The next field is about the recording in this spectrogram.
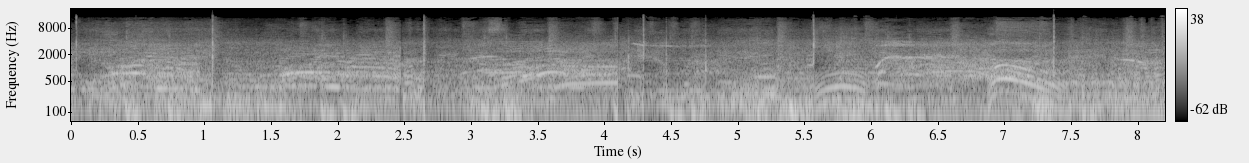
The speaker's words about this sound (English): Because I've found the best sport in the world, sport slapping. The first ever slapping championship was held recently in Siberia. And it's just what it sounds like. Two men, face to face, taking turns slapping each other until someone concedes.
